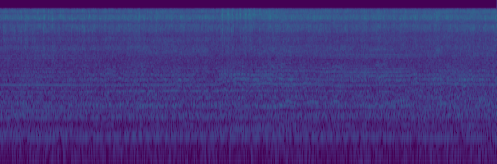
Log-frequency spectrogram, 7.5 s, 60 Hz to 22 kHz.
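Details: Minnesota hygienic honey bees south of St. Paul clearing dead bees from the bottom of their hive on March 16th, 50 degrees. A thick, even drone of many bees runs unbroken throughout, low-pitched with bright harmonics above.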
